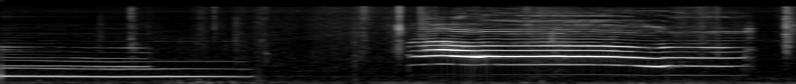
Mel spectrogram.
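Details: Indoor cats screaming at a cat seen outside: one steady, sustained low yowl, a short pause, then a louder, higher, bright drawn-out wail that dips slightly before fading.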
